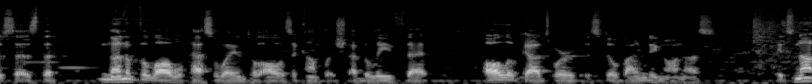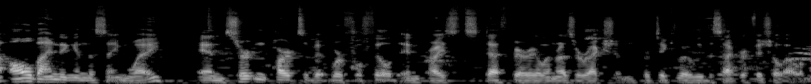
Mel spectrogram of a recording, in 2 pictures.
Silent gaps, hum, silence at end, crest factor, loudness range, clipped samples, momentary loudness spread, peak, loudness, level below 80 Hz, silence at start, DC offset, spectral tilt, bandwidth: none; none; 0 s; 22 dB; 4 LU; under 0.1%; 15 LU; -4 dBFS; -26 LUFS; -60 dBFS; 0 s; under 0.1%; -4.5 dB/octave; 16 kHz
